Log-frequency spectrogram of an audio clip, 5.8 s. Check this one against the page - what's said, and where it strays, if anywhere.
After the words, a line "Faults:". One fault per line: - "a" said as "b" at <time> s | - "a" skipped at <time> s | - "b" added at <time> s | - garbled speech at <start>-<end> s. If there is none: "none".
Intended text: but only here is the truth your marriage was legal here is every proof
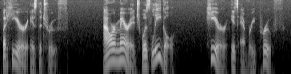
but here is the truth our marriage was legal here is every proof
Faults:
- "only" skipped at 0.1 s
- "your" said as "our" at 2.0 s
